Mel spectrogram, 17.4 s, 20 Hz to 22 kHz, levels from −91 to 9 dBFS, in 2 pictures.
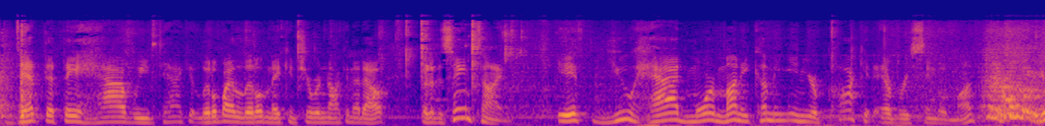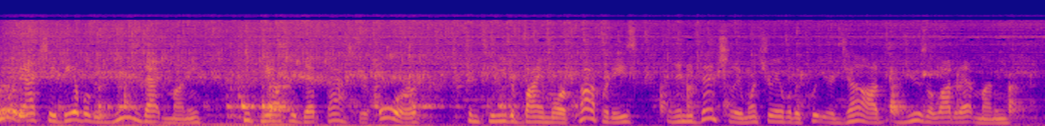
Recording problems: garbled, watery; slightly
household noises; very loud; throughout; 1 dB above the speech

